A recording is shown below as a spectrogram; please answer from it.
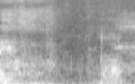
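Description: Low handling noise as a vintage tube-radio chassis is turned around on a workbench mat: a soft rustle and scrape, with a couple of light ticks about one and a half seconds in.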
